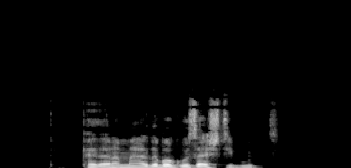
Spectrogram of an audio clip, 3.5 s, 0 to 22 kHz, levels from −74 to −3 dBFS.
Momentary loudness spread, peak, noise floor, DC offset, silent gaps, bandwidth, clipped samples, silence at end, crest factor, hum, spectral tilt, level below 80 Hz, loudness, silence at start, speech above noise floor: 15 LU; 0 dBFS; under -90 dBFS; under 0.1%; none; 9.6 kHz; under 0.1%; 0.95 s; 18 dB; none; -5 dB/octave; -60 dBFS; -16 LUFS; 0.85 s; over 74 dB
